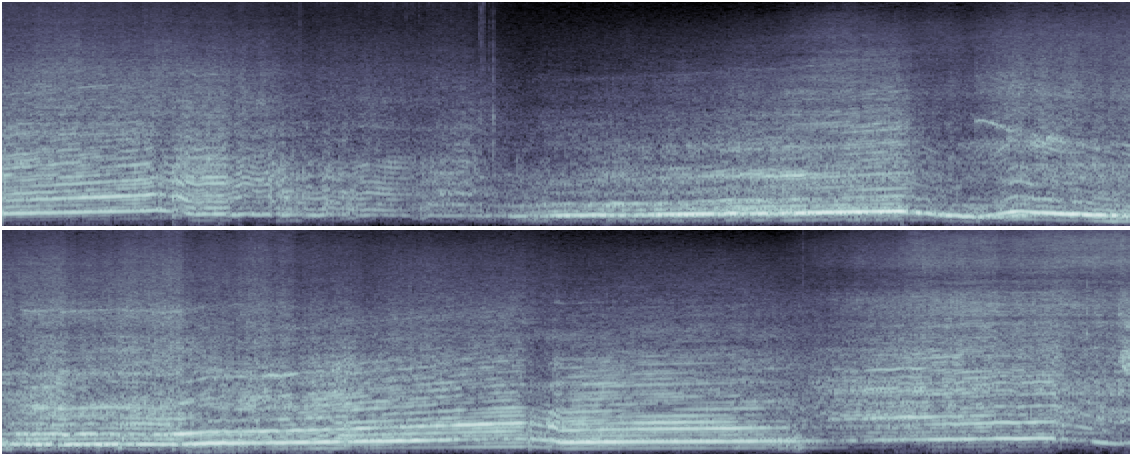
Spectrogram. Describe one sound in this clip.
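A rally car engine roars and revs hard, rising and dropping in pitch as gears change.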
